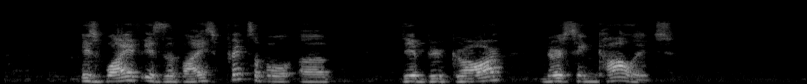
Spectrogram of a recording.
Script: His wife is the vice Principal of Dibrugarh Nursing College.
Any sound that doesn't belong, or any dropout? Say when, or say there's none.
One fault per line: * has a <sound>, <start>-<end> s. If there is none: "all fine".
all fine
